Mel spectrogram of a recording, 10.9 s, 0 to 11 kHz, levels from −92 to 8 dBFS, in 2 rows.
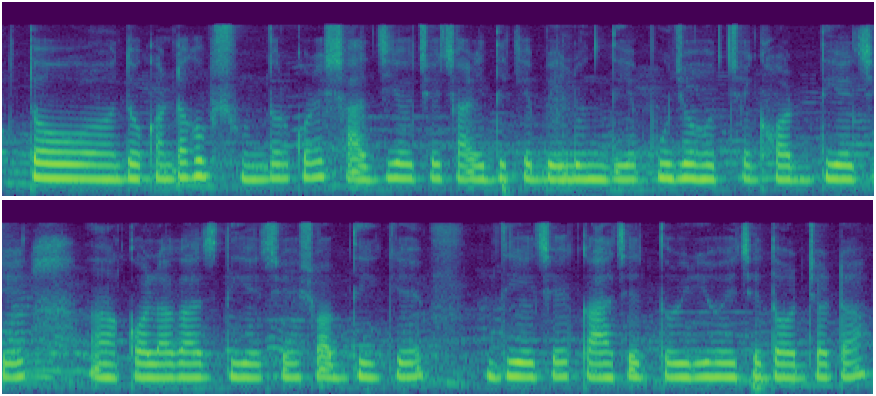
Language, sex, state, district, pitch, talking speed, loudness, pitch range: Bengali, female, West Bengal, North 24 Parganas, 200 Hz, 125 wpm, -17 LUFS, 195-210 Hz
